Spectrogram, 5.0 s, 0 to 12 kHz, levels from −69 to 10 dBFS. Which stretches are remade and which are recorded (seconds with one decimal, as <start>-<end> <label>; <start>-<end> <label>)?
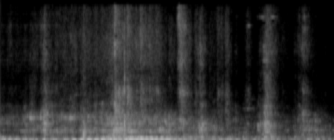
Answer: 0.0-0.9 remade; 0.9-2.5 recorded; 2.5-3.2 remade; 3.2-5.0 recorded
